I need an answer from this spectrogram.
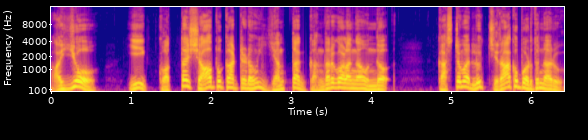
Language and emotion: Telugu, disgusted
